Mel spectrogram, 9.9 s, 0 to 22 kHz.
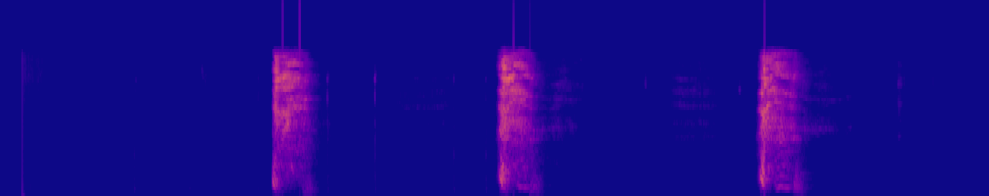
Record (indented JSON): {
  "three_cough_length": "9.9 s",
  "three_cough_amplitude": 6449,
  "three_cough_signal_mean_std_ratio": 0.22,
  "survey_phase": "beta (2021-08-13 to 2022-03-07)",
  "age": "65+",
  "gender": "Male",
  "wearing_mask": "No",
  "symptom_none": true,
  "smoker_status": "Ex-smoker",
  "respiratory_condition_asthma": false,
  "respiratory_condition_other": false,
  "recruitment_source": "REACT",
  "submission_delay": "3 days",
  "covid_test_result": "Negative",
  "covid_test_method": "RT-qPCR",
  "influenza_a_test_result": "Negative",
  "influenza_b_test_result": "Negative"
}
